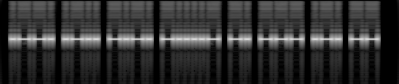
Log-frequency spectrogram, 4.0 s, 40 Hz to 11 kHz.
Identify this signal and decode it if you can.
Morse code, heard as a keyed tone, about 32 wpm, 800 Hz. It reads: PLC-NORM
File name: ALLEMAND texte clair 1 vitesse 30 mots minute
